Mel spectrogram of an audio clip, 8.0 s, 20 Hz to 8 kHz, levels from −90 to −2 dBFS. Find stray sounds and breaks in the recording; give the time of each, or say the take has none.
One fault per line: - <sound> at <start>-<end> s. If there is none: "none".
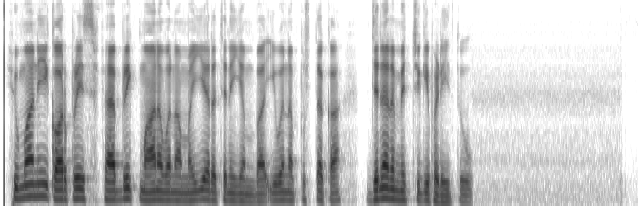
none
